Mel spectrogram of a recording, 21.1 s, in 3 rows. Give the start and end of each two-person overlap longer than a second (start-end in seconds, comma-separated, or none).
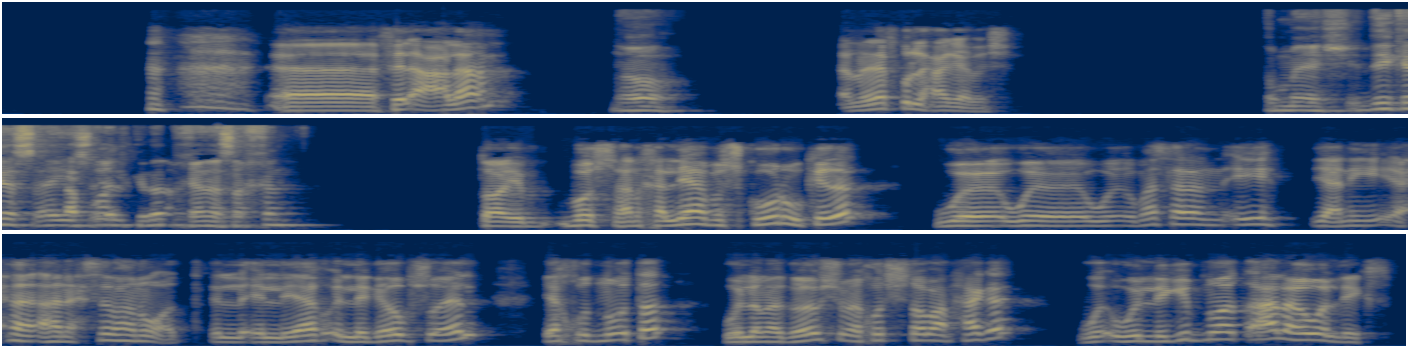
none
